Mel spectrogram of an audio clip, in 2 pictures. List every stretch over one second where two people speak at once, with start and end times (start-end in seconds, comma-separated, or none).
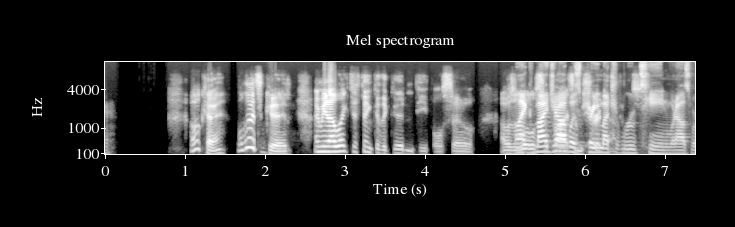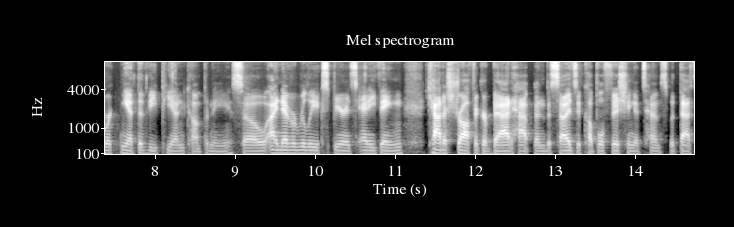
5.1-6.7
